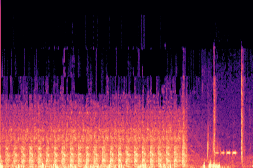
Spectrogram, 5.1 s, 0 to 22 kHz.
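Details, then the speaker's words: Auction-bought 5th-gen Honda Prelude BB6 of unknown running condition, first start attempt: starter spins the engine about five even turns a second for nearly four seconds, then clicks and quits without firing; fuel delivery later found lacking. "all right we're going to try this again with starting fluid"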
